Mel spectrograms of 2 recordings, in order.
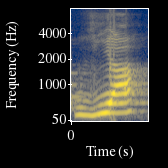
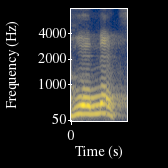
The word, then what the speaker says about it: vient: Il vient, not viennet, not viennon. Because this ENT, we don't pronounce it in French. At the end of the verbs, we don't pronounce the ENT.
